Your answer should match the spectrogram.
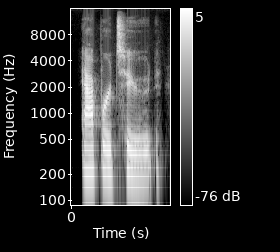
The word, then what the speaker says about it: Apretude: let's go I'll start with the brand name apertude apertude has three syllables aptitude aptitude the first syllable app gets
